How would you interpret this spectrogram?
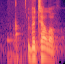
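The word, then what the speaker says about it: Vitiello: Vitali oh that you would agree ever had pronounced your name correctly patella patella thank you I think you would agree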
